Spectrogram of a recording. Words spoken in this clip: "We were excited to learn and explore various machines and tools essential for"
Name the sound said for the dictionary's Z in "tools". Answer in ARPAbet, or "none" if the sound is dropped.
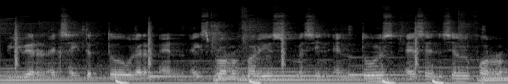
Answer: S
